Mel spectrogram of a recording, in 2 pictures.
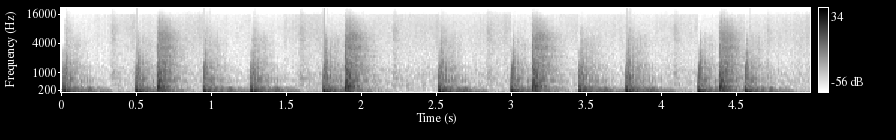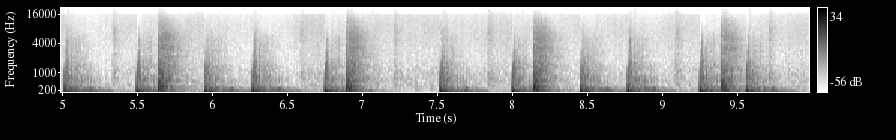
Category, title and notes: Music > Solo percussion
bb drum break loop dest 96
96BPM, Acoustic, Break, Breakbeat, Drum, DrumLoop, Drums, Drum-Set, Dusty, Lo-Fi, Vintage, Vinyl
